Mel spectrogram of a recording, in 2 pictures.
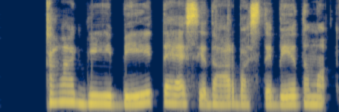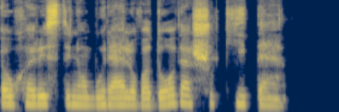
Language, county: Lithuanian, Marijampolė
